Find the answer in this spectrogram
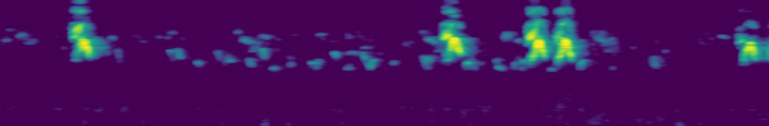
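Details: Sparrow chirping: short, sharp high chirps in scattered bursts, several clustered near the end, over a soft low rumble of background noise.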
